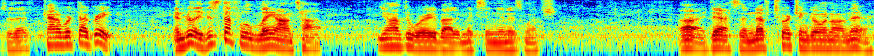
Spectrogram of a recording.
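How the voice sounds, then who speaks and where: A man of medium pitch speaks at a fairly quick pace, with ordinary pitch variation. Long, frequent pauses break up his speech, and there is noticeable background noise. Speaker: fluid art painter, tutorial creator. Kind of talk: tutorial. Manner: casual, conversational.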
